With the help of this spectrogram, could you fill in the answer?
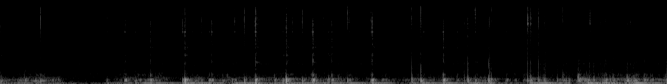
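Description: Long pink nails tap quickly and unevenly on the metal body and mesh grille of a silver Blue Yeti microphone. The taps come out as dry, clicky ticks with bright, brief edges that die away almost at once, over a steady low hum.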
